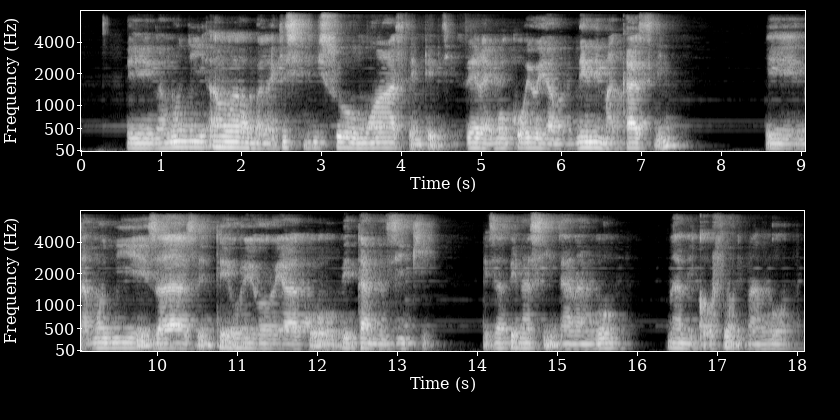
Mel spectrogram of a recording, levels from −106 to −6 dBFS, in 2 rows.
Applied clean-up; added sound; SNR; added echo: neural mask model DeepFilterNet 3.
